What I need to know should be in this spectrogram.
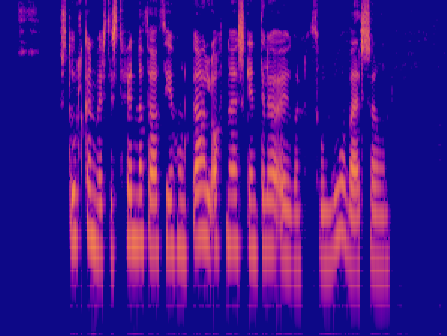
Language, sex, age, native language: Icelandic, female, 30-39, Icelandic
